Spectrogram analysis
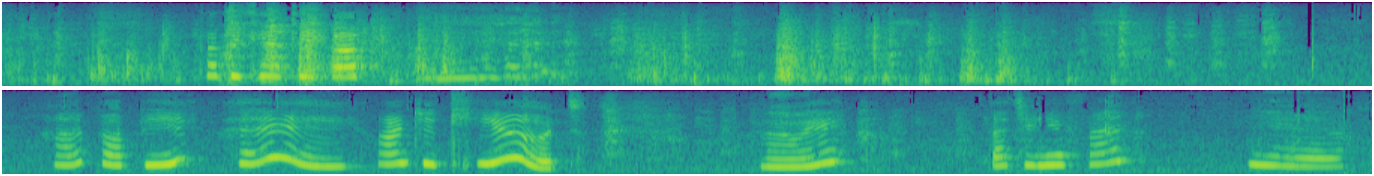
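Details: Chow Chow puppy, about seven weeks old, playing indoors with a bichon named Louis; panting and scuffling, then a run of high, wavering whining yelps in the second half, with voices in the background.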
